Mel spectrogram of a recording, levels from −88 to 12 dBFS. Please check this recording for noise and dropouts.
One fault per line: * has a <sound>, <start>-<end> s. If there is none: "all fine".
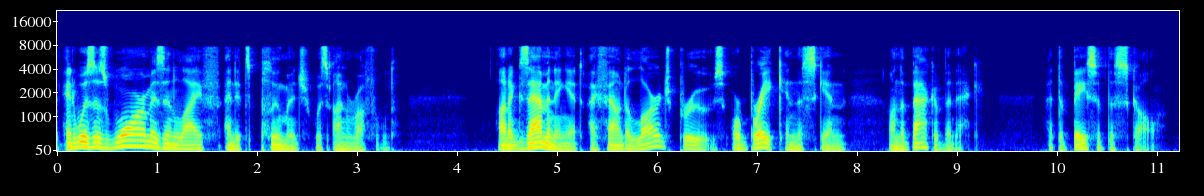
all fine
